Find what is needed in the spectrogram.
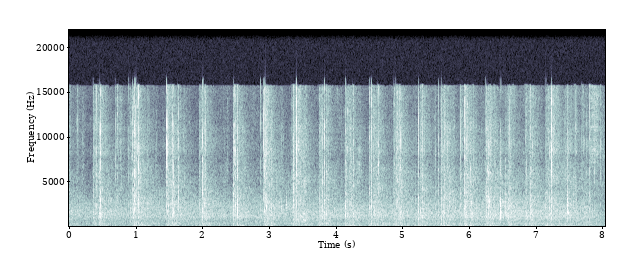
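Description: Group of hockey players skating on rink ice: an irregular run of sharp clicks and knocks, a few a second, from skate blades and stick blades striking the ice, over a low rink hum.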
